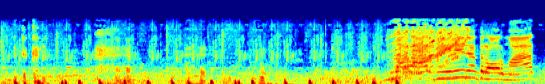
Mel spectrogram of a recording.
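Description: Rhythmic heartbeat sound effect in an Indonesian comedy film, a run of regular low thumps that gives way to a brief swell of voices or laughter near the end.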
